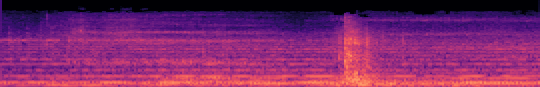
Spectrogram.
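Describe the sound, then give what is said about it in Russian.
A single muffled thunk, as a bedroom door in a clergyman's house in Iping is opened and locked in the quiet before dawn, lands about two-thirds through over a steady low hum, with no talking. “В предрассветной тишине ей показалось, что кто-то открыл и запер дверь их спальни.”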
